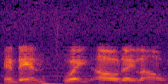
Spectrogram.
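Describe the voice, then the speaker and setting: A man calling into a radio chat show on speakerphone, his voice thin and tinny with no bass, chatting in a relaxed, rambling way. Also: takes it slowly, over a noisy crowd. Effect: thin tinny speakerphone sound with no bass. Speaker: regular caller reporting from the beach. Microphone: phone held away on speakerphone. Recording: distant, tinny phone line with faint hiss.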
